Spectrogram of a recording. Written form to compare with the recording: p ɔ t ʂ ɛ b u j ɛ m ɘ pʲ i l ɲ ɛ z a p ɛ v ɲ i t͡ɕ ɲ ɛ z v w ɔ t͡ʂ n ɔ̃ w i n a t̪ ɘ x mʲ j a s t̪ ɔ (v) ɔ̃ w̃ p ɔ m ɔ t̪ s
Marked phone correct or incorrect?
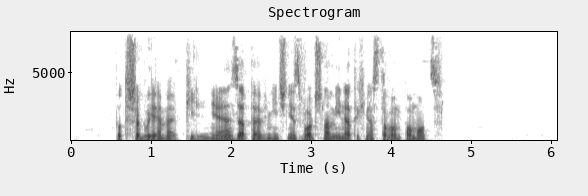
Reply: correct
